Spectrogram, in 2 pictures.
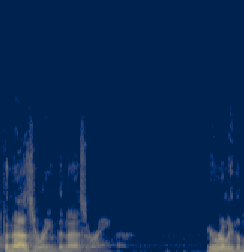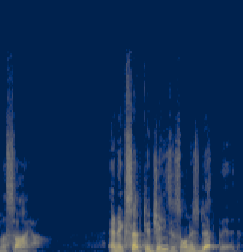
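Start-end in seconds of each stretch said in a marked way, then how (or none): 0.0-3.8 low, soft, awed cry of recognition; hushed retold cry. Dying man crying out to Jesus, soft and awed. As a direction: breathe out the name in hushed awe. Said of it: "he cried out".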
